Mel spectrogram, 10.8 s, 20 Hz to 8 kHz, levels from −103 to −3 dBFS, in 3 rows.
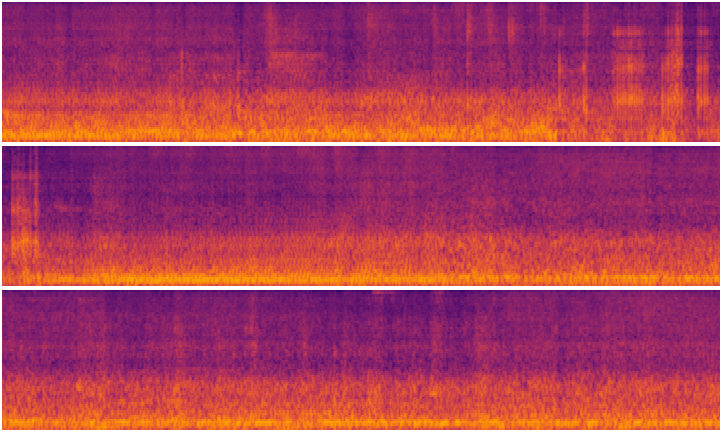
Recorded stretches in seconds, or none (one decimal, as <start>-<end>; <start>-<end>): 5.8-10.8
